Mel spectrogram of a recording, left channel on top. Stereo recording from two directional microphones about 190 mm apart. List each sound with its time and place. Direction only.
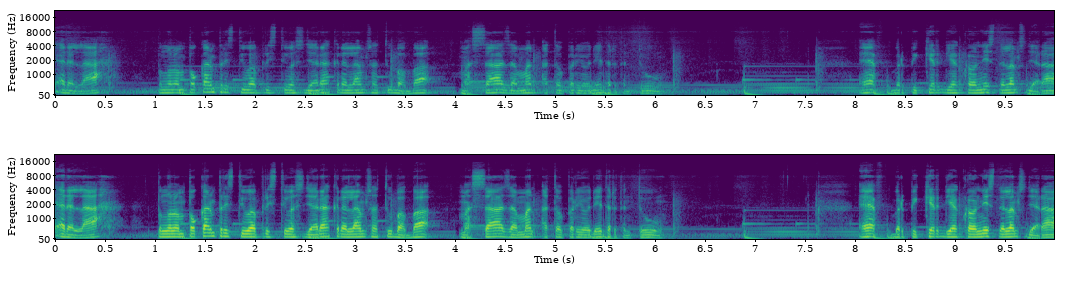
0.0 s speech: 55° right (ahead or behind)
8.0 s speech: 55° right (ahead or behind)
